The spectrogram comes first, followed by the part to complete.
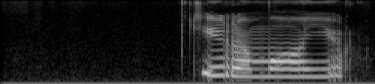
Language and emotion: Russian, sad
